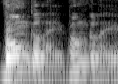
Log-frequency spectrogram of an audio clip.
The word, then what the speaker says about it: vongole: But vongole, am I saying it right?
